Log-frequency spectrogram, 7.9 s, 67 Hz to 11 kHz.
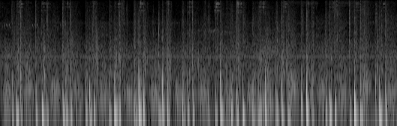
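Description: A horse's hooves clip-clop in Red Dead Redemption 2 Online, a steady rhythmic run of hoofbeats that continues for the whole stretch at a moderate level.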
